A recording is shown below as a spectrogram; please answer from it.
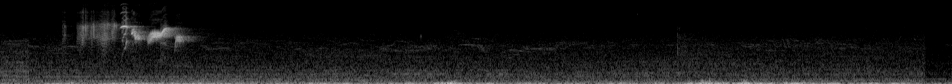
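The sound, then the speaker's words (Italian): Small birds singing outside, a brief burst of high, bright chirps and twitters early on, followed by quiet with only a faint low rumble in the background. “uccellini che cantano fuori e rumori di festa del Giro d'Italia sotto.”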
